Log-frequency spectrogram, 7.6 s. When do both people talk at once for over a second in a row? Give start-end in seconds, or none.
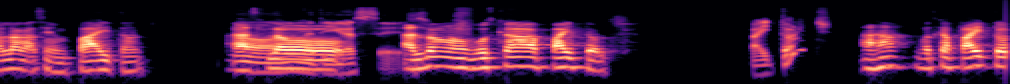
1.7-3.3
